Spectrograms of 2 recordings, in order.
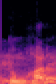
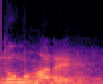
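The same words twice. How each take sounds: First: It is said as one word with no break. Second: There is a break after 'tum'. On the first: It belongs to you. "एक ही वो बोल दिए" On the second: You lost. "हार गए"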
